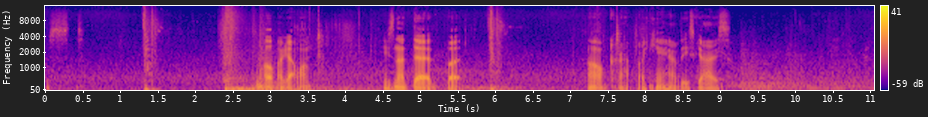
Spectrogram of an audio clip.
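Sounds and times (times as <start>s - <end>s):
video game arrow swish loosed from a bow: 1.3s - 4.6s, 5.7s - 7.2s
speech: 2.8s - 3.7s, 4.5s - 5.6s, 7.2s - 9.2s.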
